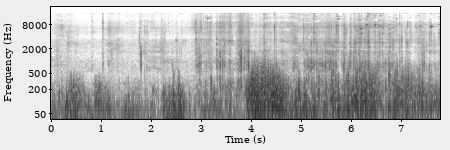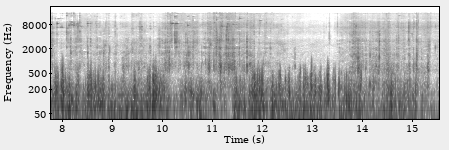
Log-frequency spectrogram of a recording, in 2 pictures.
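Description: Hooves scuff and thud on dry dirt.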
